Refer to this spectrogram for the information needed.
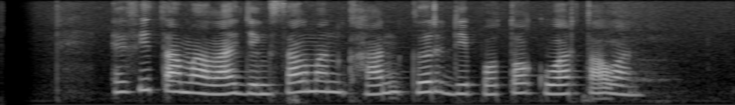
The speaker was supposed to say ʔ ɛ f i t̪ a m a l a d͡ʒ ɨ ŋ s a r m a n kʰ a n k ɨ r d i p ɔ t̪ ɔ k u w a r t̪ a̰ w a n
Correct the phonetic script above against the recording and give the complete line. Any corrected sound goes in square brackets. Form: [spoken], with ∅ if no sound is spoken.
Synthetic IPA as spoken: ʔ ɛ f i t̪ a m a l a d͡ʒ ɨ ŋ s a [l] m a n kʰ a n k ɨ r d i p ɔ t̪ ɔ k u w a r t̪ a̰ w a n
